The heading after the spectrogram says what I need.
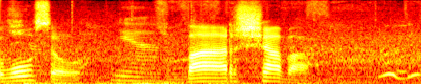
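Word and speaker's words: Warszawa: of the city how do you say the name of Warsaw in in Polish vava vava so different to Warsaw yeah vava oh you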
